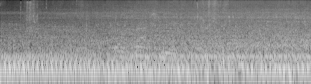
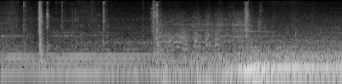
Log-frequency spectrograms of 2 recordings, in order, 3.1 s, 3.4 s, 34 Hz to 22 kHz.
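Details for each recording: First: 2004 Nissan Xterra SE 4x4, 3.3 L V6, heard outside the vehicle at idle: steady V6 idle with a fast, slightly uneven puffing tick riding the exhaust note; a small exhaust leak. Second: 2004 Nissan Xterra SE 4x4, 3.3L V6: short crank, then it catches at once and settles into a steady, even idle; a normal start.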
